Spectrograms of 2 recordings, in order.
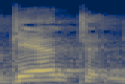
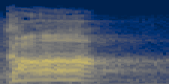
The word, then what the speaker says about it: Ghent: We pronounce it Ghent, G-H-E-N-T. The French pronounce it Gaunt. So we went to Gaunt.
